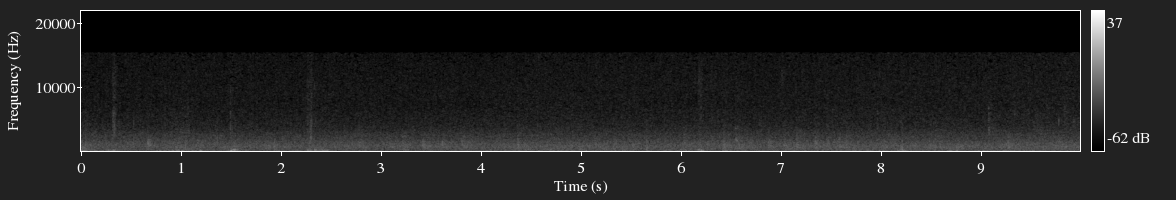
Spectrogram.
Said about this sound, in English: Did this rain really come from Amazon? And where did the sunny day go? In what ways are you different when it rains than from when the sun shines?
